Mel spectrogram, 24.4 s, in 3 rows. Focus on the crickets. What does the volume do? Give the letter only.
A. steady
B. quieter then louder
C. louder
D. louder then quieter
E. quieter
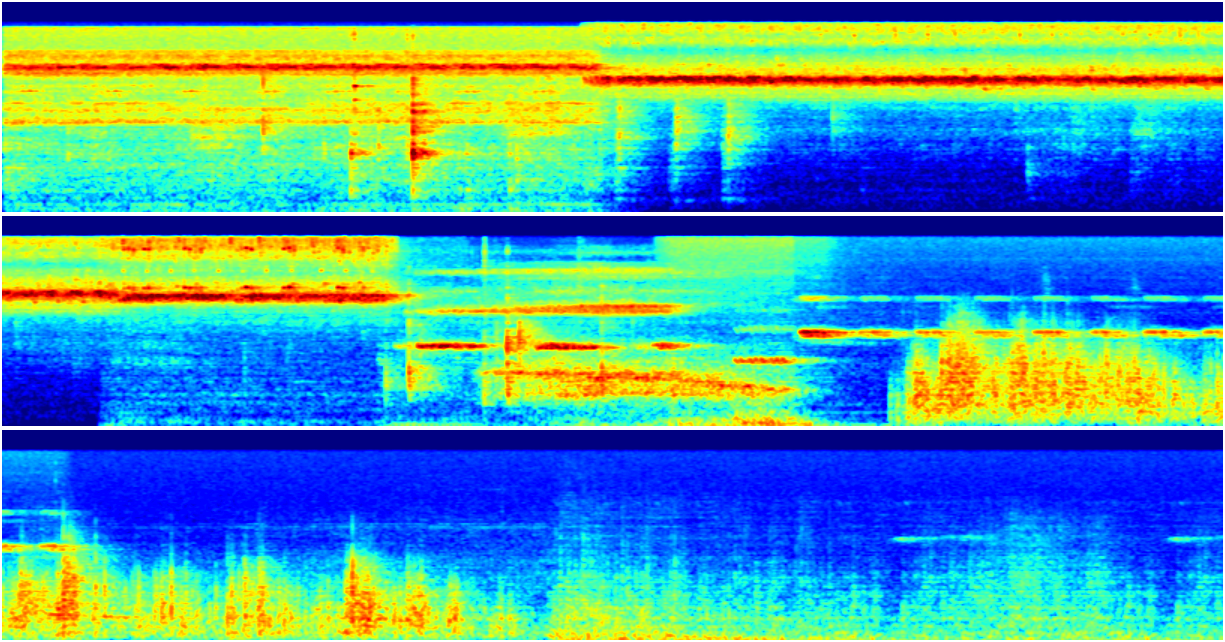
E.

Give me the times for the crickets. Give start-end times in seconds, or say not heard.
0.0-16.7.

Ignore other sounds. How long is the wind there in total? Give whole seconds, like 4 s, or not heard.
13 s.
